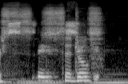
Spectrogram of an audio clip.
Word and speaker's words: sigil: you know is cull is it siges you pronounce siges or sigil yes sigil yeah sigils pronunciation sigil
